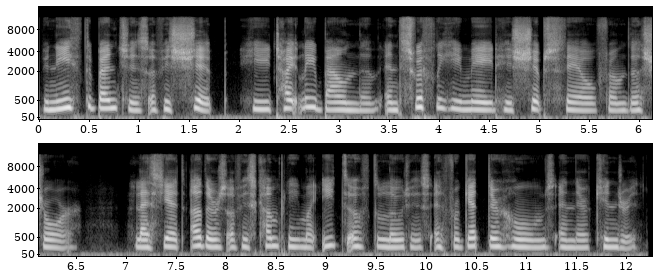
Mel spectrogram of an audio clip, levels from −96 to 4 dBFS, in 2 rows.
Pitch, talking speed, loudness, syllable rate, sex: 220 Hz, 185 wpm, -20 LUFS, 4.5 syllables/s, female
